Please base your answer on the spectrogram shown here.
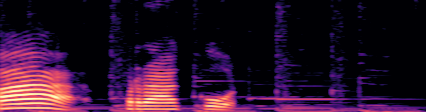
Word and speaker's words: ปรากฏ: เด็ก ได้ แก่ คำ ว่า ปรากฏ อ่าน ว่า ปรากฏ คำ ใน มาตรา ตัว สะกด แม่ กด ที่ มี ฐ ฐาน เป็น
